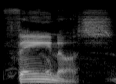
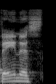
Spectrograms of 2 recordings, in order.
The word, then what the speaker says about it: Thanos: Thanos. No. Thanos. Well, Thanos, like anus.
